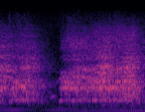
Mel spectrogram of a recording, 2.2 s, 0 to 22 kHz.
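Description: An esports arena crowd at a League of Legends match, Fnatic versus H2K at an EU LCS regional qualifier, roars in a sustained dense wall of cheering. It dips briefly and then surges back just as loud.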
